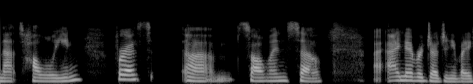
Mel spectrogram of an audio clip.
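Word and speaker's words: Samhain: Like, the one that you'll hear the most mispronounced is sawin, which is Sam Han for Americans. Um, and that's Halloween for us. um saw win.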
